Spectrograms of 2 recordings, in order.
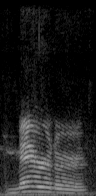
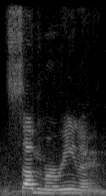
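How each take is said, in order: First: It is said with the word mariner inside. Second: It is said like the word submarine. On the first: The speaker calls it right. "I have to keep pronouncing it correctly" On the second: The speaker calls it wrong. "like it's submarine"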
